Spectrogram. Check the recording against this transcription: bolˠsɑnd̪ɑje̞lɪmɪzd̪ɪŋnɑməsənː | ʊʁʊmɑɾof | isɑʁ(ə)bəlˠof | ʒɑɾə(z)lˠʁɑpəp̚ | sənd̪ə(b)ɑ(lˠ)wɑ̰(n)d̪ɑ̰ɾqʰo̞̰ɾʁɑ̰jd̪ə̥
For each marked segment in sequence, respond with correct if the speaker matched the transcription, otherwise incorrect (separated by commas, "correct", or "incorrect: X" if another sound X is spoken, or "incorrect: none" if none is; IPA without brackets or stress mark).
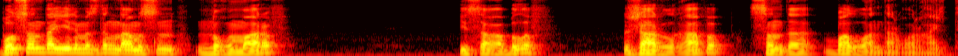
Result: incorrect: ɑ, incorrect: none, correct, correct, correct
